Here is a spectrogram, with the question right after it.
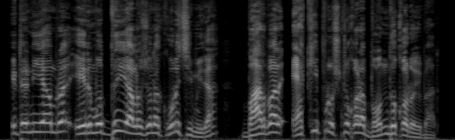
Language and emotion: Bengali, angry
